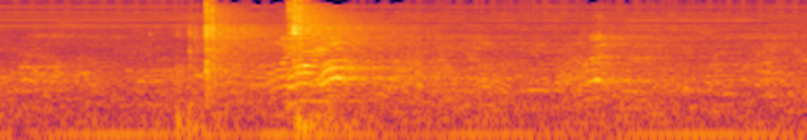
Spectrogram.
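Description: Two sharp strikes of longswords about two-thirds of a second apart, each ringing briefly, with a voice calling out right after the second.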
